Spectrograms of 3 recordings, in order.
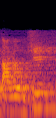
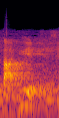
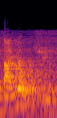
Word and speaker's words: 月支: 当时的乌孙人就可能是还大，就所谓的大肉支或者大月支写成月，又要为了有学问要念成大肉支。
